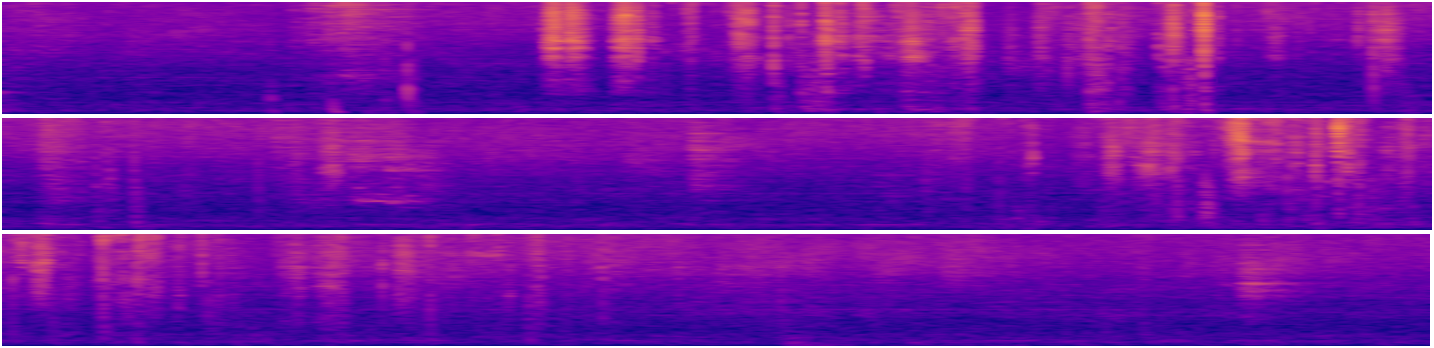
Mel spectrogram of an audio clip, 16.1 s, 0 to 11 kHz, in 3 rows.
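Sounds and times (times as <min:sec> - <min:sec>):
paper pages rustling: 0:01.2 - 0:06.8, 0:08.8 - 0:13.8.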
